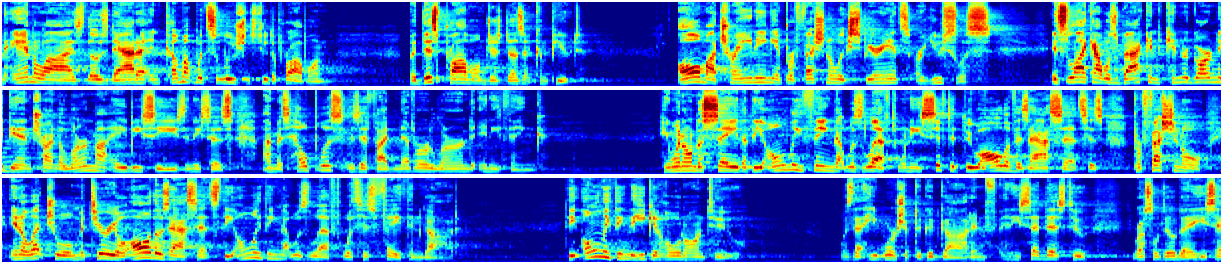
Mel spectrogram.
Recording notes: This sermon was delivered on January 10, 2024 at First Baptist Church Hendersonville, NC during the Wednesday night Bible study hour.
